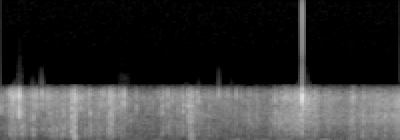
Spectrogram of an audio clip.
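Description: Irregular footsteps crunching on dry dirt while climbing a hillside, with a sharp click about one and a half seconds in.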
